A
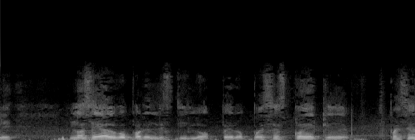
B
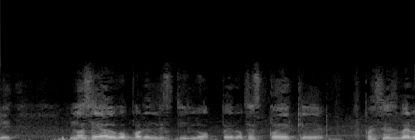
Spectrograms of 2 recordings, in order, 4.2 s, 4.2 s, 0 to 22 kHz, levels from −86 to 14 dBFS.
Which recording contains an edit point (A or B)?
B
